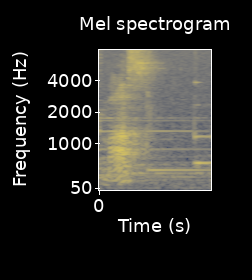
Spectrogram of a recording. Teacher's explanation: sometimes the sounds u and e in japanese words are not pronounced very strongly this is particularly common at the end of words and after unvoiced consonants like s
